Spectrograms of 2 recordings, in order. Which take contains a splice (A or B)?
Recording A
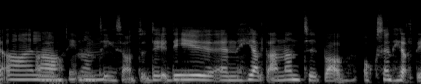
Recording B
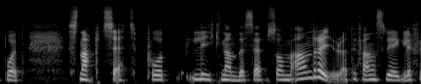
B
